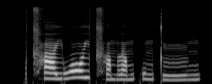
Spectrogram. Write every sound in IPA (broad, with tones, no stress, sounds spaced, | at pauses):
t͡sʰ aː˧ j w ɔː˥ j t͡sʰ ɐ˨ m l ɐ˨˥ m kʷ ɪ˧ ŋ t̪ yː˨˥ ŋ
